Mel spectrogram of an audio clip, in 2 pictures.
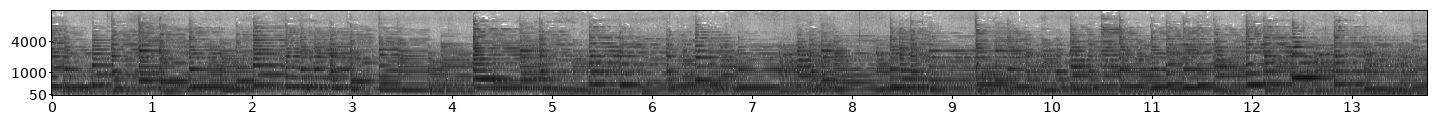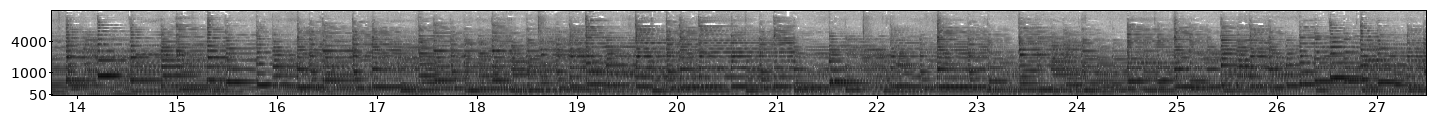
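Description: Jazz piano solo: chords under a continuous stream of short melodic notes.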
